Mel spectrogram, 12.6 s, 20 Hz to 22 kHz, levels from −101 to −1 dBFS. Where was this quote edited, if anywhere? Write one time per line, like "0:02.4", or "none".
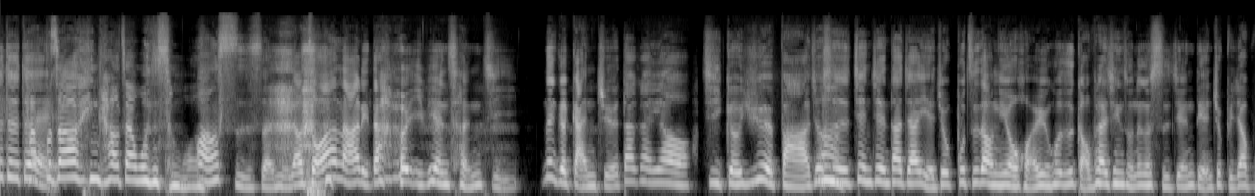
0:07.0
